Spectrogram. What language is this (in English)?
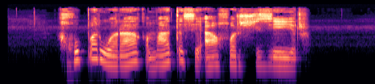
Kabardian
